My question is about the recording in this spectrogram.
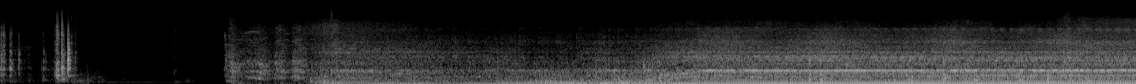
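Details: Ford Escort 1.6 16v barn find, start after refitting battery, cam belt not yet changed: catches after a short crank and settles into a steady, even run that builds slightly, no squeal or chatter; healthy start, charge light now works.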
